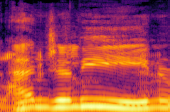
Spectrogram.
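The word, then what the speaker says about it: Angeline: Thorn peg legs amazing angelene rhymes with green I'd love to hear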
